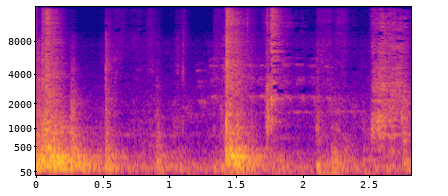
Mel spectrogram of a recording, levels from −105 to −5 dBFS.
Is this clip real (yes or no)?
yes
